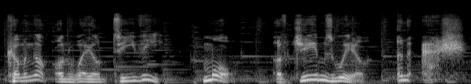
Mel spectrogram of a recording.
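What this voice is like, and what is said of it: Put-on Geordie accent. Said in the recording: “I could do it in a Geordie accent ... Very good.”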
